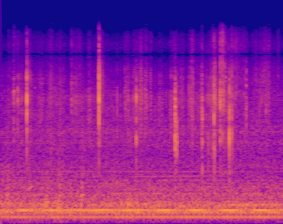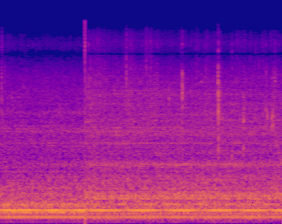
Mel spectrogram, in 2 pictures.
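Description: Interior noise of a moving ScotRail passenger train: a steady low rumble and hum. A scatter of light clicks and rustles comes in the first few seconds.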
